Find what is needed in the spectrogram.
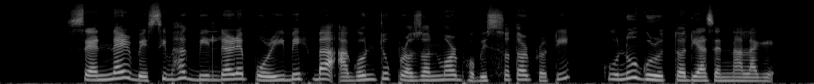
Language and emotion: Assamese, disgusted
